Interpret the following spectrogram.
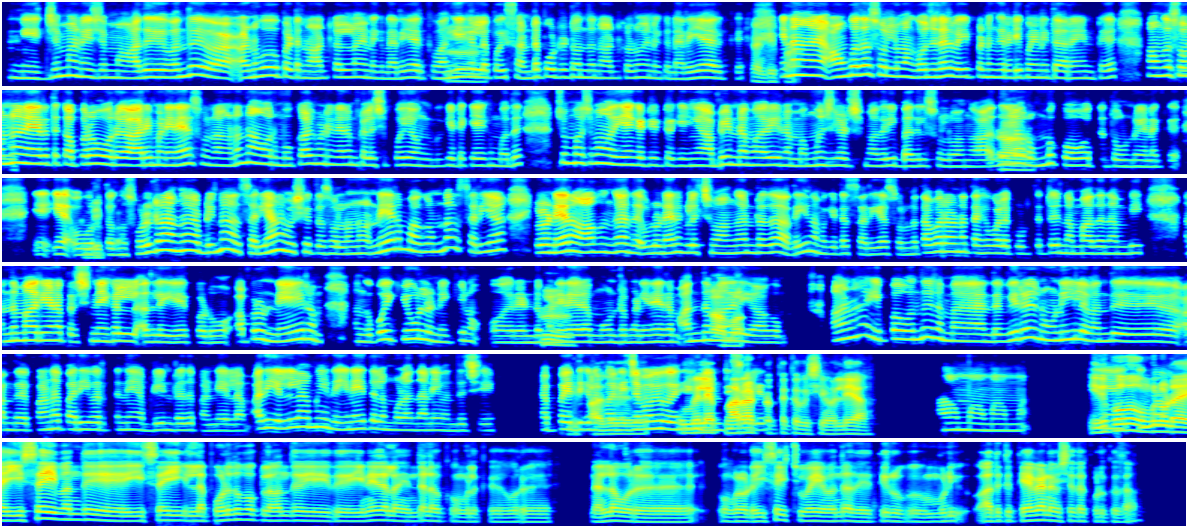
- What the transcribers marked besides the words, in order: in English: "க்யூவில"; laughing while speaking: "ஒரு நன்றி சொல்லி"; other background noise
- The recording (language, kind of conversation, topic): Tamil, podcast, இணையத்தைப் பயன்படுத்திய உங்கள் அனுபவம் எப்படி இருந்தது?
